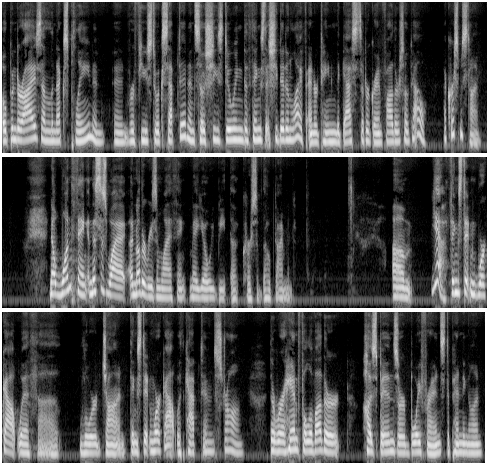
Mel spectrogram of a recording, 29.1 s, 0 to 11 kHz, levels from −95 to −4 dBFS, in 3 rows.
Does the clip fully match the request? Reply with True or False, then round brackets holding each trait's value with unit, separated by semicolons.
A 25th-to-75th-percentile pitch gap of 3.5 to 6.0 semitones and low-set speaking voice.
False (4.8 semitones; 165 Hz)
